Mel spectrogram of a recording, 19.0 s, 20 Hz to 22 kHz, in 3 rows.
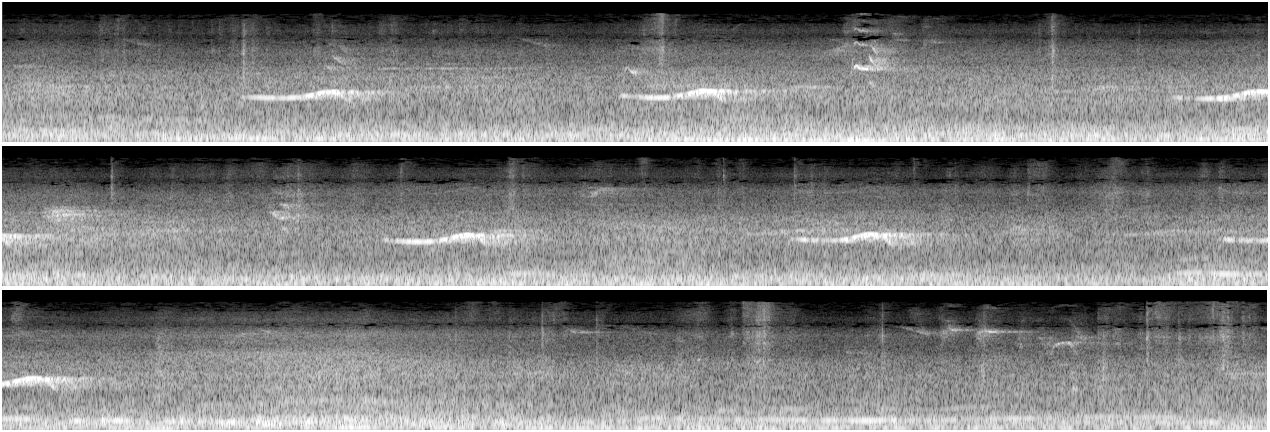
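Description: A bird calling a short rising note over and over, about every two seconds, six times, stopping about 13 seconds in, with fainter chirps from other birds.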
